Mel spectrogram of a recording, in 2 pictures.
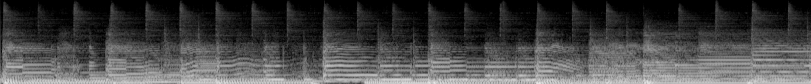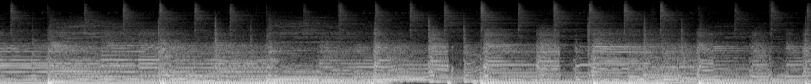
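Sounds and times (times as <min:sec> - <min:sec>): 
waltz music: 0:00.2 - 0:16.1.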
